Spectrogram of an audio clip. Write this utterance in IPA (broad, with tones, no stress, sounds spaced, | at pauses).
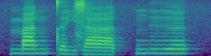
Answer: m a˧ n t̪ ə˨˩ j z a˨˩ t̚ | ŋ ɨ˧ ə̯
